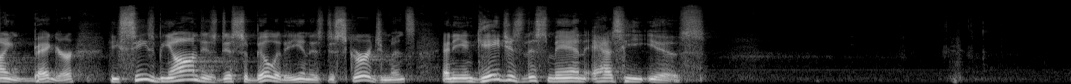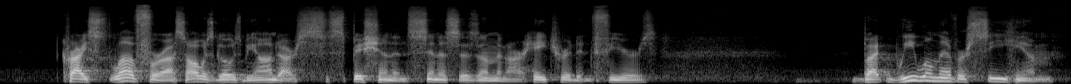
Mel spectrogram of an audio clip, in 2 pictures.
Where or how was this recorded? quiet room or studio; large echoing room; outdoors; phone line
large echoing room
